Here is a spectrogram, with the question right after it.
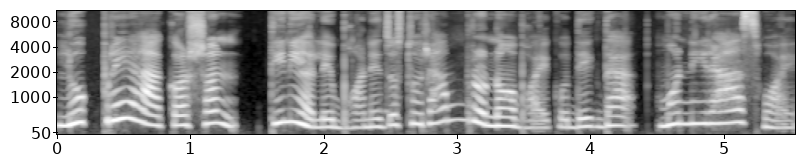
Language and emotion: Nepali, sad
